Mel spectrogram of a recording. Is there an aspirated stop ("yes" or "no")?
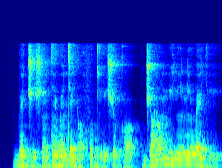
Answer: no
